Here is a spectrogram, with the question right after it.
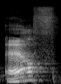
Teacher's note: Ers, donc attention, Ers, pas As, le Hamza est aminci. C'est le Sad qui est emphatique et pas le Hamza. Ers. Wa fatha alif, le wa on l'attache au sad, on lui met sa voyelle fatha, on lui met sa prolongation alif.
